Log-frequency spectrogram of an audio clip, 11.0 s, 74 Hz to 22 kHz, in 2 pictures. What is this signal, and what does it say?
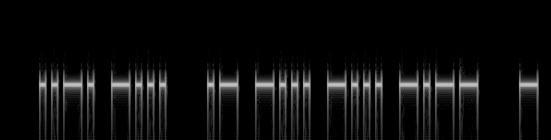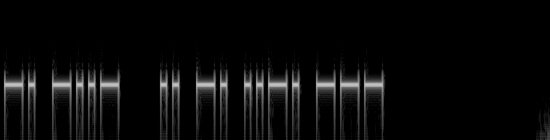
Morse code, heard as a keyed tone, about 21 wpm, 700 Hz. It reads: FB ABBY TNX INFO
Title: Practice QSO - Exchange 3 - More Info - 20wpm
